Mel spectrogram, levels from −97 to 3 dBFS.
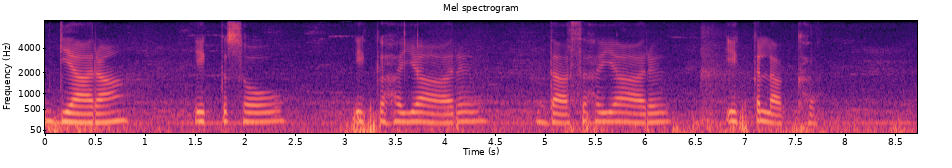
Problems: background sounds at intervals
